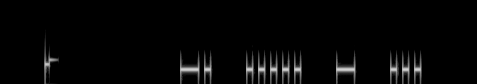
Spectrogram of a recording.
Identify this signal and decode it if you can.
Morse code, heard as a keyed tone, about 20 wpm, spaced as for 15 wpm, 700 Hz. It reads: N5TS
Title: 088 Lesson 15g - Number 5 - Call Signs 20wpm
